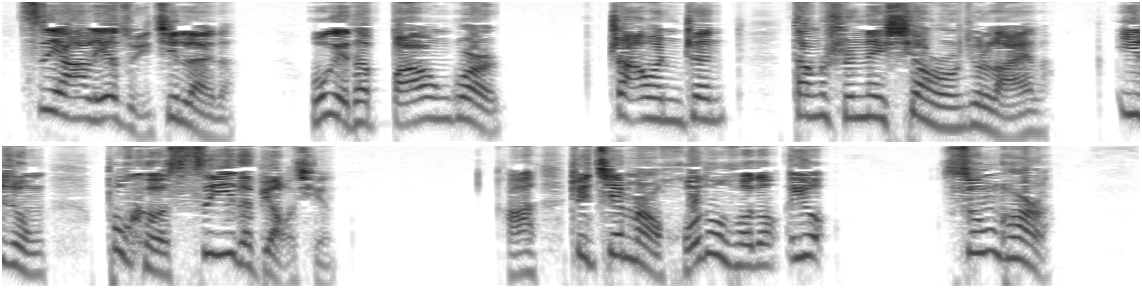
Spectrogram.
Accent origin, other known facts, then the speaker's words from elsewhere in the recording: China; 其实我们中国人对拔罐简直太熟悉了，我们中国人有把拔罐当成多大的事吗？没有，这是我们古老的一种这种医术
